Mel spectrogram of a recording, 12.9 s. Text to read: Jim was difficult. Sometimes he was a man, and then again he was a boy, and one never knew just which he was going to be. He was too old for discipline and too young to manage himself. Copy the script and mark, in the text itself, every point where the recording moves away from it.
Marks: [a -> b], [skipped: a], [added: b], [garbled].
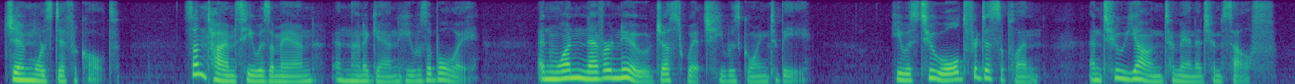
Jim was difficult. Sometimes he was a man, and then again he was a boy, and one never knew just which he was going to be. He was too old for discipline and too young to manage himself.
